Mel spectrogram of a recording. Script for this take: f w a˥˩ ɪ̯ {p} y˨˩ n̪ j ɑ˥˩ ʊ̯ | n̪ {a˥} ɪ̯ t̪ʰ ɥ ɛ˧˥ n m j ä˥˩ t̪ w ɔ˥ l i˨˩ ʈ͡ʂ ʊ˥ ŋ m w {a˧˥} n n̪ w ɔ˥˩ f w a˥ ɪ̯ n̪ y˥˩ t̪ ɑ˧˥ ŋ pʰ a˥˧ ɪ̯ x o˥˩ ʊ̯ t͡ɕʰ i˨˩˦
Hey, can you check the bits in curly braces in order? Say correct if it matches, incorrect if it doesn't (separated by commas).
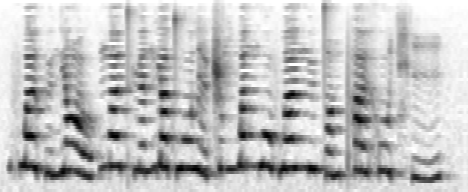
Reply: correct, correct, incorrect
